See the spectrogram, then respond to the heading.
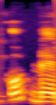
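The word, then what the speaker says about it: could: ओ यू एल डी सी ओ यू से बना कु और हमने नहीं पढ़ना है डी को ड लिखेंगे कुड क्या बन गया कुड कुड मतलब सका कुड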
